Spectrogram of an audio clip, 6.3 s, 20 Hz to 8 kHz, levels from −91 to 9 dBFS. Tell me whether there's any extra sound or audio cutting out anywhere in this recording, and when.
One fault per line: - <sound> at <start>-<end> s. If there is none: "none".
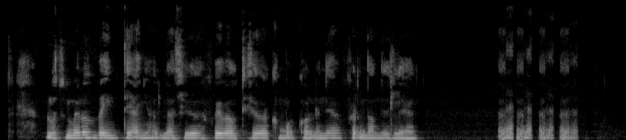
- laugh at 5.0-5.8 s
